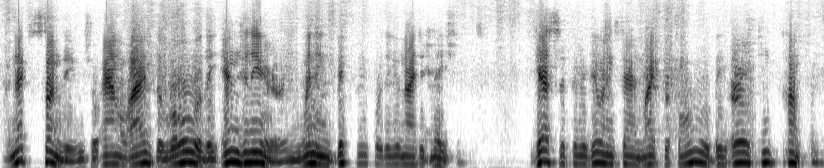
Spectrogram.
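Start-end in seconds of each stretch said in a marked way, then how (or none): none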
